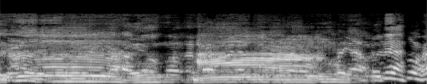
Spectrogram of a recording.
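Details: Young Sahiwal bull at a Narayanganj market in Bangladesh, recorded 3/6/25 during price haggling; two drawn-out, deep moos, the second slightly rising, with men's voices mixed in and loud market chatter closing the clip.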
